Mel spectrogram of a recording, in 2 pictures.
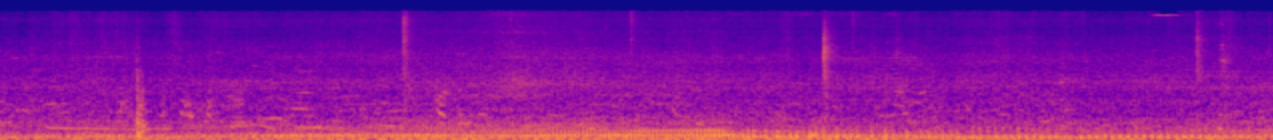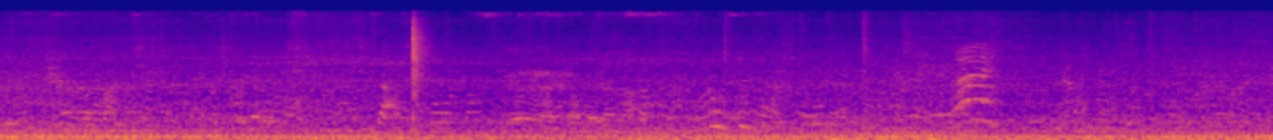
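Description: A crowd of men and women chatters at a distance.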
